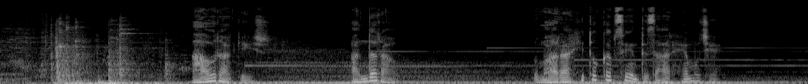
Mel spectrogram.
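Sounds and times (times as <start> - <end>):
door swinging open with a scraping rumble and creak: 0.0 - 2.2
speech: 2.0 - 2.8, 3.5 - 4.1, 5.3 - 7.3.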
